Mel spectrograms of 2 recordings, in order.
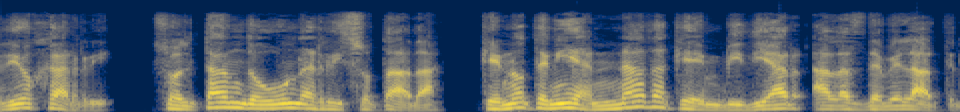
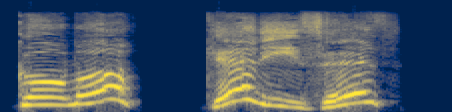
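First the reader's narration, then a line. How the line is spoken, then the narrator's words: Fearful shriek. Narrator (Spanish): chilló la mortífaga, y por primera vez su voz transmitía miedo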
